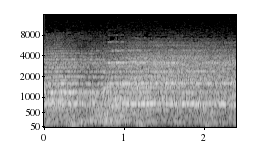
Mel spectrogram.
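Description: Orchestral film score with a choir singing over the orchestra; a new passage begins at the start after a held chord breaks off.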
